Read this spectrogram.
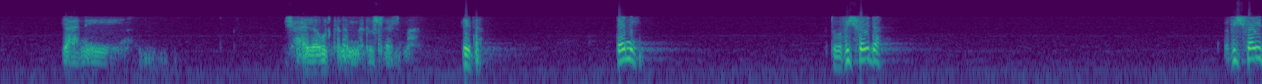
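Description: A man speaks calmly in short, broken phrases.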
